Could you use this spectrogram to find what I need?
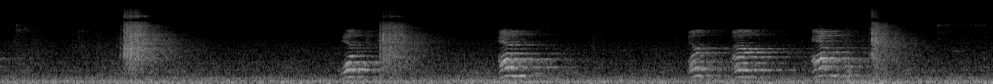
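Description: Rifles clack as cadets handle them in unison.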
